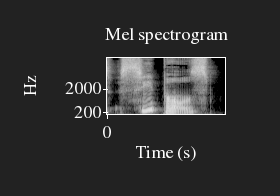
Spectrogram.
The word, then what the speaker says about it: sepals: Those pieces of that covering are known as sepals. Yeah, rhymes with steeples, right?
